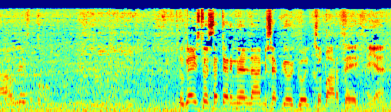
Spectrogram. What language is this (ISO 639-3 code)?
fil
